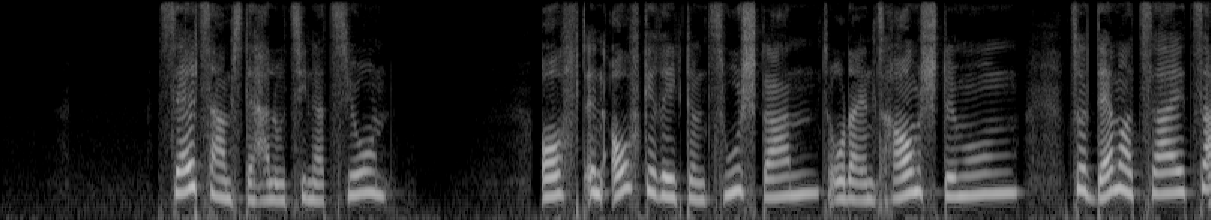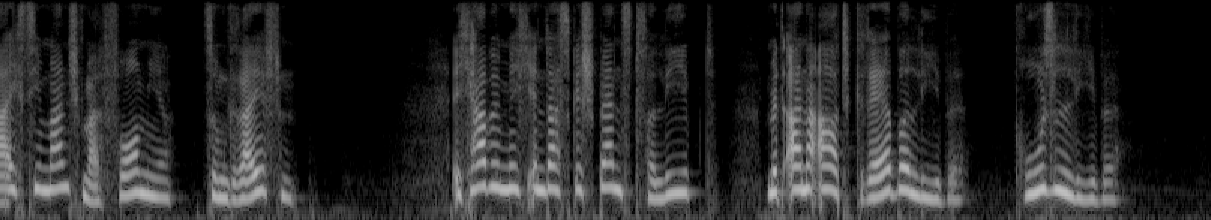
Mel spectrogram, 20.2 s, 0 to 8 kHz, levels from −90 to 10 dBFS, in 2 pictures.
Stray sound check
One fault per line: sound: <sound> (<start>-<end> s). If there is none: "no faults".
no faults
